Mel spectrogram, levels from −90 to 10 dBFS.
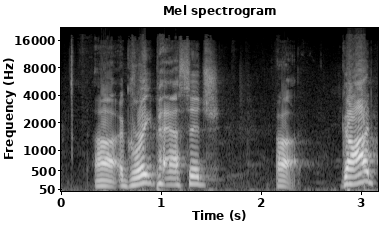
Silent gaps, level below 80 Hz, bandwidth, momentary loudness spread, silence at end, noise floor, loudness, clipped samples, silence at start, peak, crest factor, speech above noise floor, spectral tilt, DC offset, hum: none; -42 dBFS; 18 kHz; 14 LU; 0.05 s; -49 dBFS; -11 LUFS; 1%; 0.35 s; 0 dBFS; 12 dB; 39 dB; -5 dB/octave; under 0.1%; none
